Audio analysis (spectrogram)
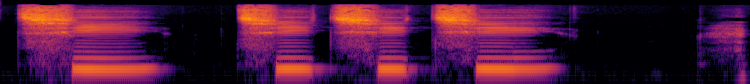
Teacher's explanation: letter q in pinging the pronunciation is chi chi chi chi it's like the ch in the english word cheese but with a stronger puff of breath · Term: qi sound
